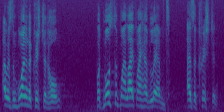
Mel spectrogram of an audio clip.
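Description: Emphatic high-voiced preacher in his fifties. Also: brisk, darkish tone. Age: 50s. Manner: earnest, emphatic, repeats phrases for stress. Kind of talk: sermon.

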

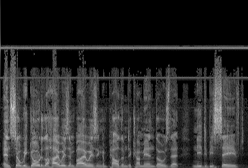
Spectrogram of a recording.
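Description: A man's voice: on the high side, fairly even intonation, moderate pace, a little mellow. A man presenting a ministry's work from slides to a congregation, joking and using many fillers. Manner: joking, filler-heavy, chatty.

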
